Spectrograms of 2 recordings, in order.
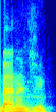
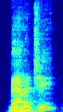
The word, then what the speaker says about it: Banerjee: how do you say your last name adam banerjee banerjee yep okay there we go oh there we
